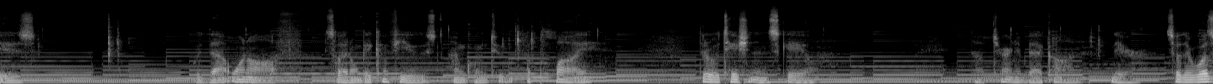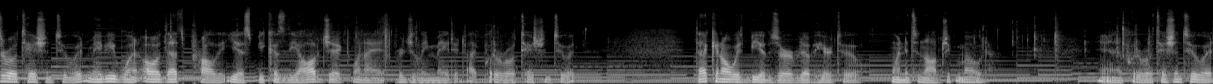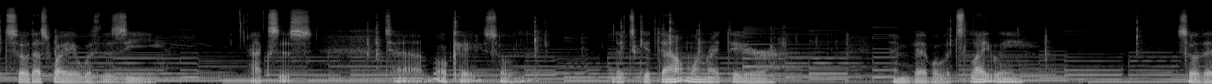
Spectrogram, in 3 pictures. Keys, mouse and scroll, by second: 0.0-1.7 right drag, 0.4 Escape, 1.2 Tab, 2.5-4.2 drag, 3.0-4.5 middle drag, 5.2 ctrl+a, 10.0-16.0 middle drag, 18.8-20.6 middle drag, 22.6 shift+space, 25.6 middle click, 25.8 middle click, 28.0 Tab, 28.2 middle click, 29.7 super+Tab, 30.3-32.0 right drag, 30.8-32.2 drag, 32.6 ctrl+b, 34.9-36.3 middle drag.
